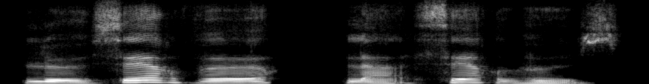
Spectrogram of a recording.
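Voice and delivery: "Le serveur, la serveuse" syllable by syllable, slowly; slow model pronunciation. Shown as a demonstration. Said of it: "Prononçons".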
